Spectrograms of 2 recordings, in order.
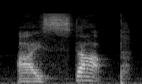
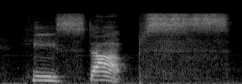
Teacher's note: I stop ends with an unvoiced P. P, p. I stop.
